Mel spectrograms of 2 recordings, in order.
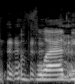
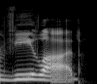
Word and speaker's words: Vlad: Well, that's like calling Vlad the Taylor V-Lad. – I was calling him V-Lad. And someone on Instagram was like, you know, it's Vlad one syllable.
